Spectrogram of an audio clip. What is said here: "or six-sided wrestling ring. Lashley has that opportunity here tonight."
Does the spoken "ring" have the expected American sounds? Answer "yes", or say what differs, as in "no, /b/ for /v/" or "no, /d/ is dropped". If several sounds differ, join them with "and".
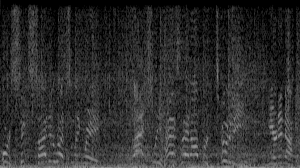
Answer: no, /w/ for /ɹ/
